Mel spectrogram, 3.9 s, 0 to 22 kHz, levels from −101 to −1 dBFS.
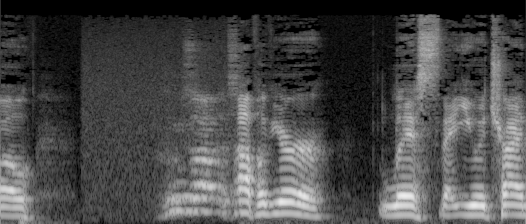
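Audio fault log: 0.63 to 1.78 s, switch to a distant microphone: the voice abruptly goes roomy and hollow, loses bass, and drops roughly 10 dB, with room noise rising to about 30 dB under the speech. The close mic likely cut out, leaving a far one, then it snaps back.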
